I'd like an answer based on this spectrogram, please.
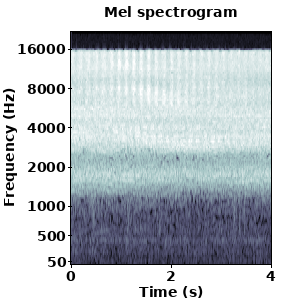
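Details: A steady cicada drone, shrill and hissing, with a rapid rhythmic throb running through the high buzz and no other clear sounds.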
